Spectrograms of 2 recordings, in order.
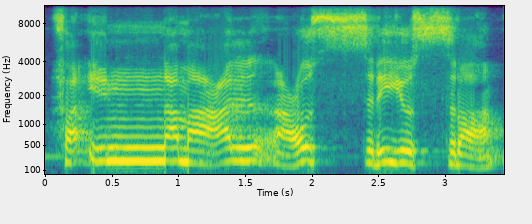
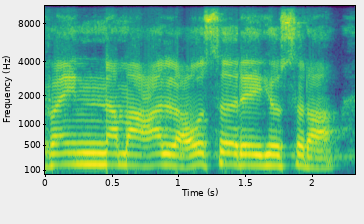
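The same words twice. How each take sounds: First: फ़इन्न मअल उसरि युस्रा slowly, long hummed n and held s without bounce; correct recitation. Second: Imitated wrong recitation, echoing vowel after s in उसरि युस्रा; mistaken qalqala. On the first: Shown as a demonstration. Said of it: "ऐसा नहीं पढ़ना". (उसरि युस्रा में सीन जमाकर, बिना कलकला तिलावत) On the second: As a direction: bounce the "स" in उसरि युस्रा as "usere yusera". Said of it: "सीन में कलकला कर रहे थे". (उसरि युस्रा में सीन पर कलकला वाली गलती)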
